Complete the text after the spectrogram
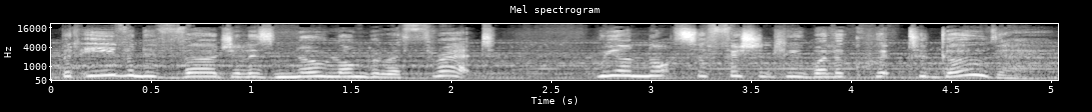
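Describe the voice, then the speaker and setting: Earnest, high-voiced religious sister. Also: female voice, brisk, music in the background. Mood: earnest, hopeful. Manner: expressive, formal, emotional. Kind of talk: dramatic video game acting.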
